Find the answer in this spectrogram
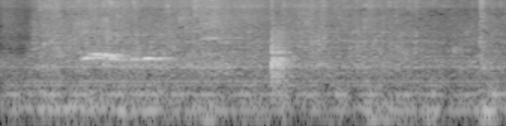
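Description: Soft sizzling hiss of serabi batter cooking in a pan, with one sharp click just past two seconds in.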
